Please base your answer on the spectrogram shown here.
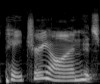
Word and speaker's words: Patreon: you pronounce this um it's patreon and the people that are there are patrons okay so yeah because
